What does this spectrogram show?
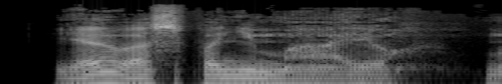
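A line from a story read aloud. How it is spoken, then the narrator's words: Grim. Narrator (Russian): мрачно произнес Пайковый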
